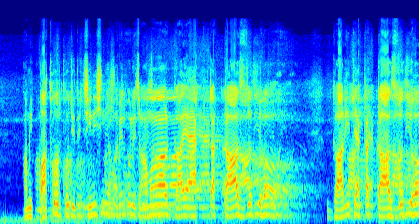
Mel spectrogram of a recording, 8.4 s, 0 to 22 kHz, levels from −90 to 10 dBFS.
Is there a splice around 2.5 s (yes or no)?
yes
